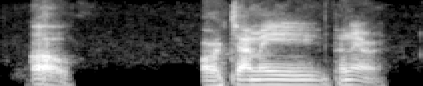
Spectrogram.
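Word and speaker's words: Panarin: No. Like Paneran. Like Panera.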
